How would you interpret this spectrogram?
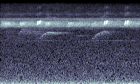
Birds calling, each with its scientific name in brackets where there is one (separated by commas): Thrush-like Wren (Campylorhynchus turdinus), Yellow-margined Flycatcher (Tolmomyias assimilis), Dusky-capped Greenlet (Pachysylvia hypoxantha)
